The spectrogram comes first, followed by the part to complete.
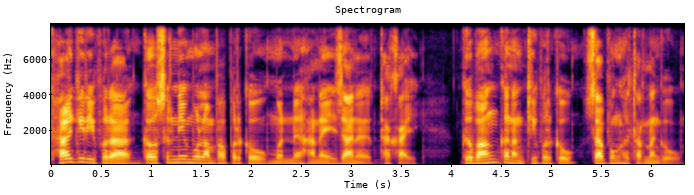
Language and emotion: Bodo, neutral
